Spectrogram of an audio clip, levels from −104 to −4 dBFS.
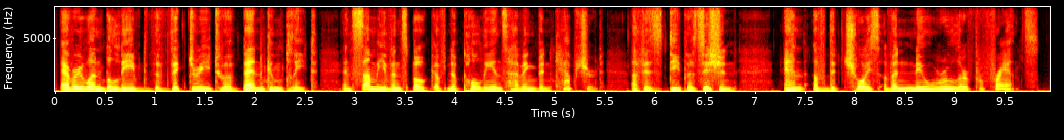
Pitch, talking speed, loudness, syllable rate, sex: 140 Hz, 180 wpm, -23 LUFS, 6.0 syllables/s, male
